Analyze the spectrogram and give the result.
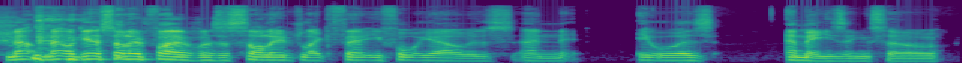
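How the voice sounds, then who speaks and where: A man in a casual gaming panel chat, animated and acting out mock quotes. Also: mid-range voice, moderate pace, no room sound, clean studio sound.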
